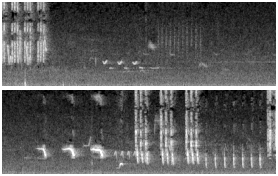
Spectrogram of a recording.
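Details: Common nightingale (Luscinia megarhynchos), song.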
